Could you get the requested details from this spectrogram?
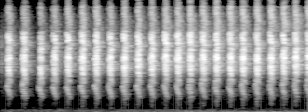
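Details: Juvenile collared kingfisher giving rapid, evenly spaced shrill notes, roughly four each second, loud and clear throughout with no other sounds.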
